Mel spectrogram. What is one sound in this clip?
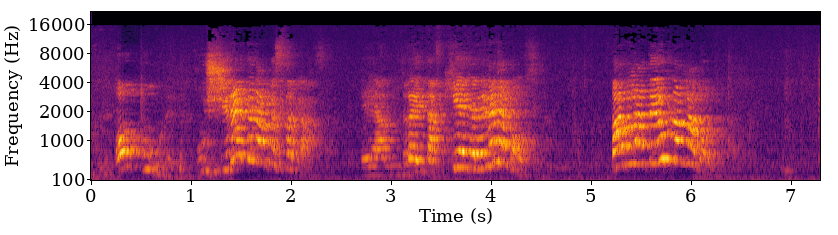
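A woman speaks with feeling on a stage in a hall.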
